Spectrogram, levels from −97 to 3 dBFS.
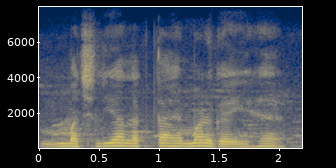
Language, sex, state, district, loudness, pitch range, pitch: Hindi, male, Bihar, Katihar, -18 LUFS, 135-155 Hz, 145 Hz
